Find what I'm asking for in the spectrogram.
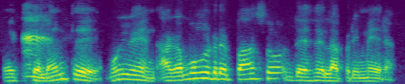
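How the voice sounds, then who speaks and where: Man, language teacher, online lesson, husky voice, encouraging, exaggerated demonstrations, dry muffled sound. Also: mid-range voice, expressive, normal speed, no room sound. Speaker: Mandarin teacher.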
